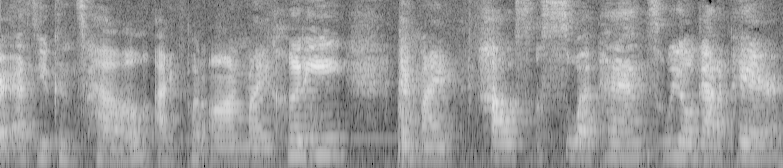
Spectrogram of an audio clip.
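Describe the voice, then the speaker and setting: A woman speaks at a medium pitch with ordinary pitch variation. Noticeable background noise and audible room echo come through. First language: Spanish. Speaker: lifestyle vlogger. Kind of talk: casual vlog chat. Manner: animated.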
